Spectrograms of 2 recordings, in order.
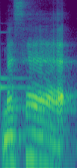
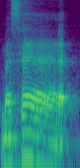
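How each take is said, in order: The two takes are said the same way.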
